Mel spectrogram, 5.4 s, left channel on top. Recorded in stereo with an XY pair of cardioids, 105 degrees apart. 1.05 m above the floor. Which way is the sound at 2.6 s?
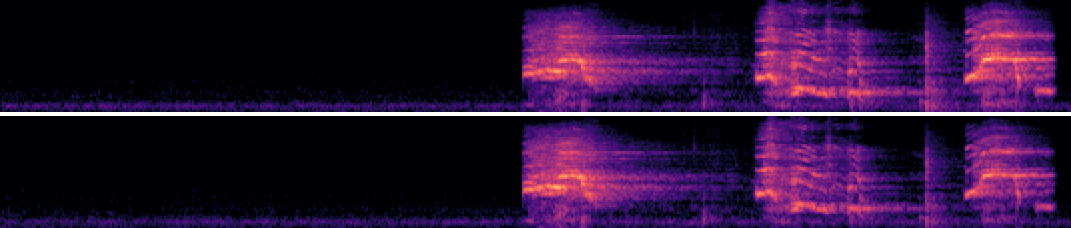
25° right.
